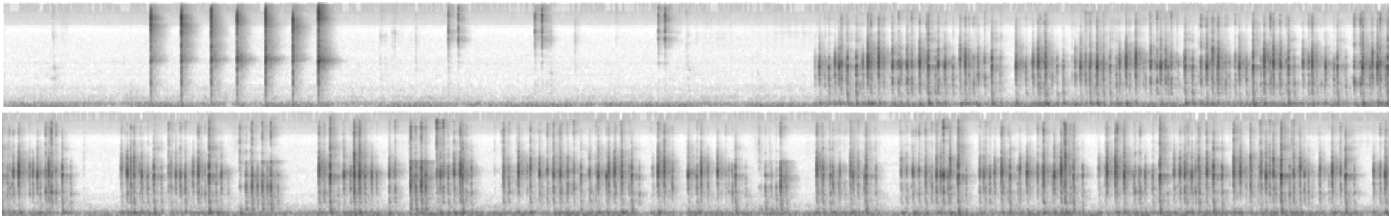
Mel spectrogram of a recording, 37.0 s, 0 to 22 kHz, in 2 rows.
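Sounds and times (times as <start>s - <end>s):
typing on mechanical keyboard: 10.8s - 36.9s.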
